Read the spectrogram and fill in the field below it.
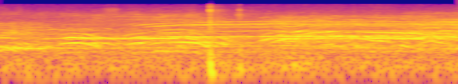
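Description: A football is kicked hard with a thump.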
